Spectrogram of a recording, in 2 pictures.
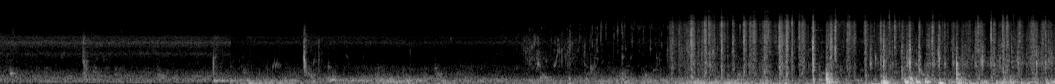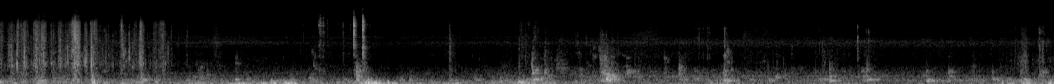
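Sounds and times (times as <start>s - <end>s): water against hull: 0.0s - 21.0s
fish flapping in net: 6.7s - 12.4s
net knocking: 6.7s - 12.4s.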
